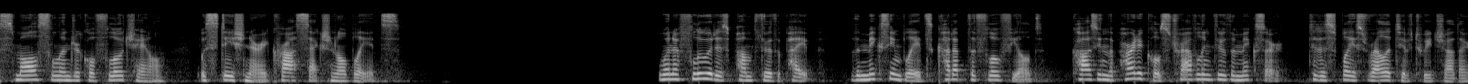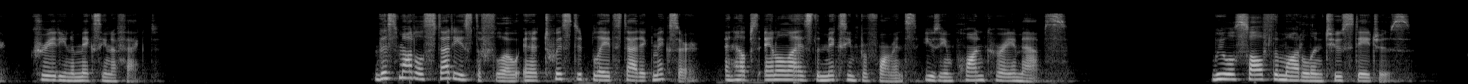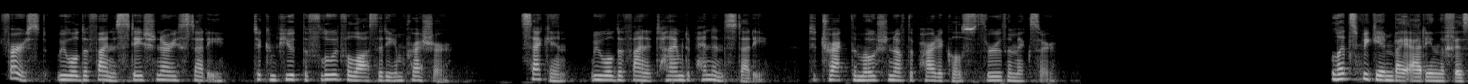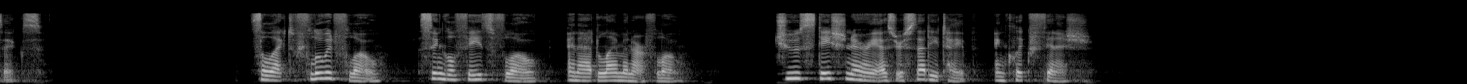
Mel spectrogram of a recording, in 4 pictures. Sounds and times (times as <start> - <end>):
Speech: 0.0 - 4.0, 6.6 - 16.2, 18.4 - 25.4, 26.8 - 28.8, 29.4 - 33.9, 34.6 - 40.0, 42.7 - 44.6, 46.6 - 50.9, 51.8 - 55.0.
